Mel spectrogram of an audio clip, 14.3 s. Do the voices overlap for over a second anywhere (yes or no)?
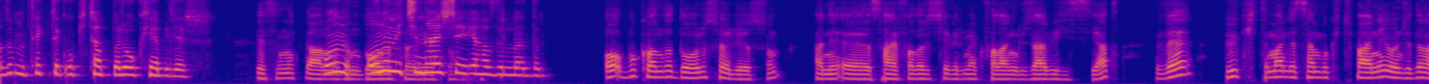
yes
